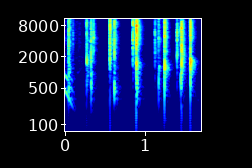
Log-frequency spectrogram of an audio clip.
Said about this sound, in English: Am I getting a clap because I didn't get a clap the last time? And yes. I was all like, why didn't I get a clap?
